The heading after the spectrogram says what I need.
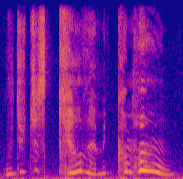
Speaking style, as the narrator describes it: Lark spat angrily

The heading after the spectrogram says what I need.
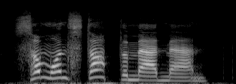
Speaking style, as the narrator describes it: Spradley howled

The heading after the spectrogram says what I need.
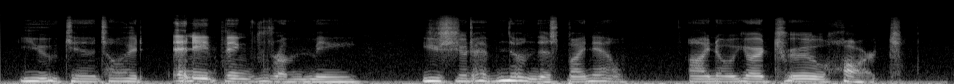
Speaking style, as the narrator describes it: Ares boomed

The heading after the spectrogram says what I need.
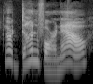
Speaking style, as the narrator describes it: exclaimed Jack

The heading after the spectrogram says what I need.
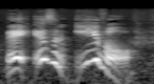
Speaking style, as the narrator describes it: Daisy now squeaked, having come to sufficiently

